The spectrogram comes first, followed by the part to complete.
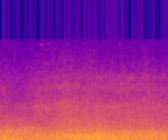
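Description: Steady outdoor rushing noise without words, swelling slightly around the middle.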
